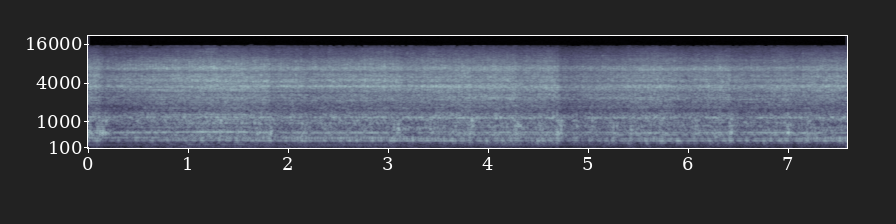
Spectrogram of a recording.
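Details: 1986 Johnson J4BRHCDE 4 hp Seahorse two-stroke outboard, stored for years, previously overheating, test-run in water after water-passage cleaning and pump check: steady buzzy note at constant speed, no knocks or misses; about 5 minutes in, a little hot; small known carburetor leak; running normally.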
